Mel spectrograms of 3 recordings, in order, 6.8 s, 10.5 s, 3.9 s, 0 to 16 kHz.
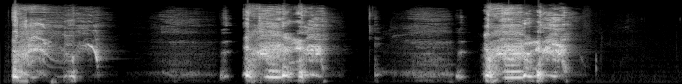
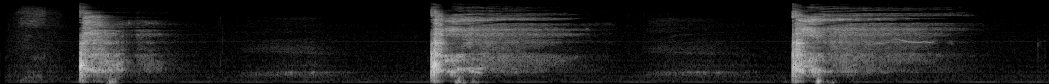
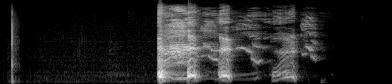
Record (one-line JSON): {"three_cough_length": "6.8 s", "three_cough_amplitude": 31897, "three_cough_signal_mean_std_ratio": 0.46, "exhalation_length": "10.5 s", "exhalation_amplitude": 20695, "exhalation_signal_mean_std_ratio": 0.26, "cough_length": "3.9 s", "cough_amplitude": 32768, "cough_signal_mean_std_ratio": 0.29, "survey_phase": "beta (2021-08-13 to 2022-03-07)", "age": "45-64", "gender": "Male", "wearing_mask": "No", "symptom_cough_any": true, "symptom_new_continuous_cough": true, "symptom_runny_or_blocked_nose": true, "symptom_shortness_of_breath": true, "symptom_abdominal_pain": true, "symptom_fatigue": true, "symptom_headache": true, "symptom_change_to_sense_of_smell_or_taste": true, "symptom_loss_of_taste": true, "symptom_onset": "3 days", "smoker_status": "Never smoked", "respiratory_condition_asthma": false, "respiratory_condition_other": false, "recruitment_source": "Test and Trace", "submission_delay": "2 days", "covid_test_result": "Positive", "covid_test_method": "RT-qPCR", "covid_ct_value": 13.5, "covid_ct_gene": "ORF1ab gene", "covid_ct_mean": 14.0, "covid_viral_load": "25000000 copies/ml", "covid_viral_load_category": "High viral load (>1M copies/ml)"}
